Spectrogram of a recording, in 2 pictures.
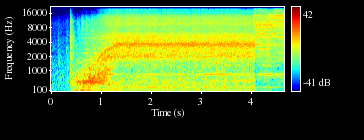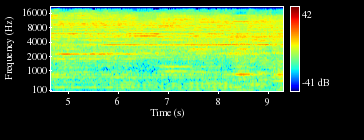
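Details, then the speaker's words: Free used table saw with a newly fitted plug, run on limited shop power: motor spins up to a steady whine, blade cuts wood with an even unlabored rasp; cut went well after an earlier bog. "Ooh, that actually cut pretty good. That cut pretty good, so see if we can get another one"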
